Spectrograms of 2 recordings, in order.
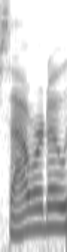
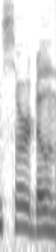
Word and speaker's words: Sardo: I mean, his name isn't spelled Sourdough, Keith. It's spelled S-A-R-D-O. And this is when Sardo makes his grand entrance by saying, that's Sardo, no Mr. accent on the dough.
